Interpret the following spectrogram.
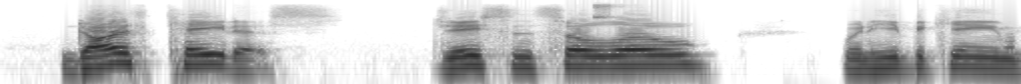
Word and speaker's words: Darth Caedus: Darth Caedus, Jason Solo, when he became Darth Caedus, is that how it's pronounced?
